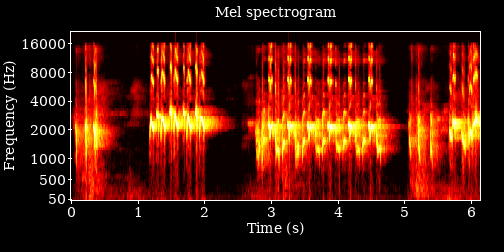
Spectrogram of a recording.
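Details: Yellow-vented bulbul singing in dense, chattering bursts of quick warbled notes, three long runs separated by short silences, harsh and squawky in texture.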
